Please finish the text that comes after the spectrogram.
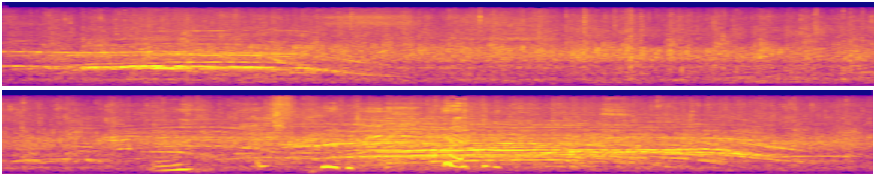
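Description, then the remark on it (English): A crowd applauds steadily for several seconds, with scattered cheers and whoops rising over the clapping, swelling again toward the end. “Can we give it up for them one more time?”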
